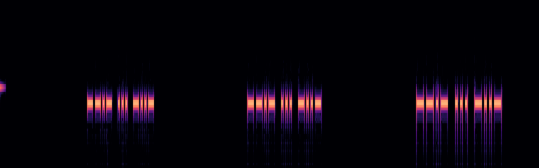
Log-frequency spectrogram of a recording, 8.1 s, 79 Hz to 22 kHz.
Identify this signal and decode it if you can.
Morse code, heard as a keyed tone, about 34 wpm, 700 Hz. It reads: QSX QSX QSX
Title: Speed-Racing Q-Codes - 28wpm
